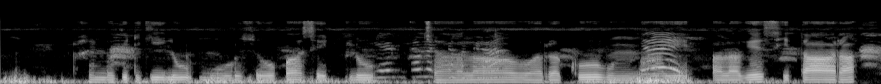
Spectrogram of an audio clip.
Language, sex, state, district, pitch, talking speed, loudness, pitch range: Telugu, male, Andhra Pradesh, Sri Satya Sai, 105 Hz, 75 wpm, -20 LUFS, 100-110 Hz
